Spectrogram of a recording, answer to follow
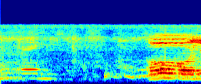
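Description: A group of voices sings a Hindi song in unison, breaks off for a short pause holding only a brief low note, and starts singing again about one and a half seconds in.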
